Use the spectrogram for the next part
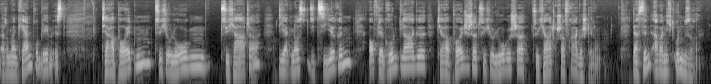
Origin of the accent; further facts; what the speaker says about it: Emden, Lower Saxony, Germany; in meiner Geburtsstadt in Emden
